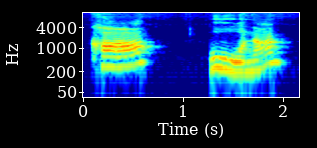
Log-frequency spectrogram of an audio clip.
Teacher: So for example, if I say car owner, and in one phrase, car owner, right? So R will appear between words, and that's how intrusion works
